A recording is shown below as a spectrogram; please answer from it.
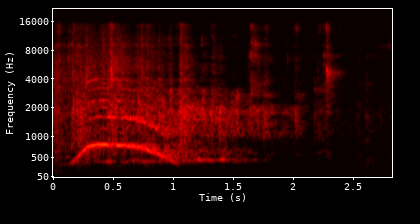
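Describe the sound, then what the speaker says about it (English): An event audience in Atlanta claps and cheers, with a high rising whoop over the first second; the loud, dense clapping then fades steadily toward the end. "So clap for being present."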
